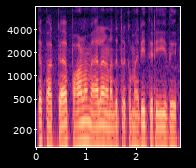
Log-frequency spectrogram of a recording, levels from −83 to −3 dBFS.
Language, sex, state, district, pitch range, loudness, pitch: Tamil, male, Tamil Nadu, Kanyakumari, 110-120 Hz, -17 LUFS, 115 Hz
